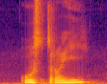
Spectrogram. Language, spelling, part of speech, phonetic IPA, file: Czech, ústrojí, noun, [ˈuːstrojiː], Cs-ústrojí.ogg
- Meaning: 1. tract, system 2. inflection of ústroj: instrumental singular 3. inflection of ústroj: genitive plural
